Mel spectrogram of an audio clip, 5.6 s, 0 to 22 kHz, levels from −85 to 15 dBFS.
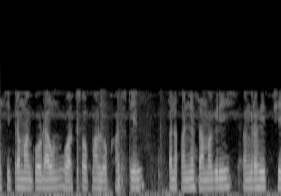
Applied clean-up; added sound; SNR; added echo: neural mask model Resemble Enhance denoiser.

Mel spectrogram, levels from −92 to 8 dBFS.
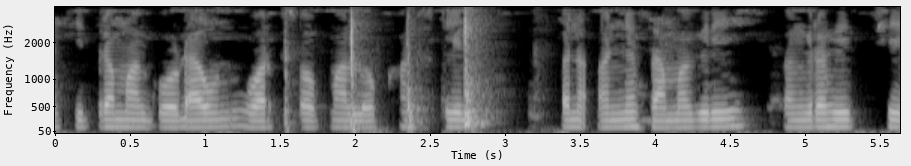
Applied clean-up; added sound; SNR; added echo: classical method log-MMSE.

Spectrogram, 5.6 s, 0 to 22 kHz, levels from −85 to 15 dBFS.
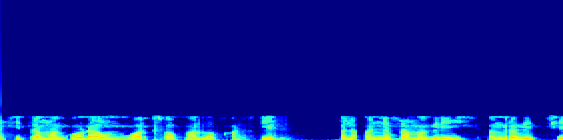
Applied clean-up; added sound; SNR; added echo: neural mask model DeepFilterNet 3.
